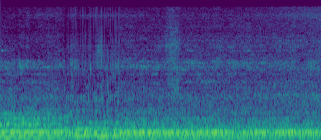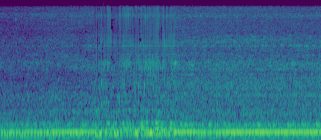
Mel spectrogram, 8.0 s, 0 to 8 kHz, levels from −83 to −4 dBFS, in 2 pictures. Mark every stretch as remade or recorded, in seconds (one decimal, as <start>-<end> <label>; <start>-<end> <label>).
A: 0.0-0.8 recorded; 0.8-1.5 remade; 1.5-5.2 recorded; 5.2-6.2 remade; 6.2-8.0 recorded

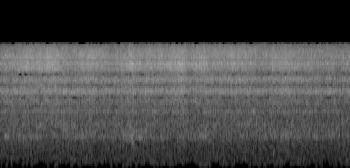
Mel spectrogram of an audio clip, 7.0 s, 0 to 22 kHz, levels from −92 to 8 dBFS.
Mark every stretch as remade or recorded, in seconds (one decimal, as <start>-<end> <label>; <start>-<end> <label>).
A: 0.0-1.6 remade; 1.6-2.4 recorded; 2.4-2.8 remade; 2.8-3.8 recorded; 3.8-5.4 remade; 5.4-6.2 recorded; 6.2-7.0 remade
